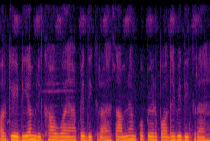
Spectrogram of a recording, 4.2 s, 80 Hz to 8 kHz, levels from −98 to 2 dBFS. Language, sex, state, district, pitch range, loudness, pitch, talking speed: Hindi, female, Chhattisgarh, Raigarh, 170-185 Hz, -27 LUFS, 175 Hz, 230 wpm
